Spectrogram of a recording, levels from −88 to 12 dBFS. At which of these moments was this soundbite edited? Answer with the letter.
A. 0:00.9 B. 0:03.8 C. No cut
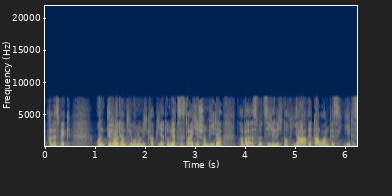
B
